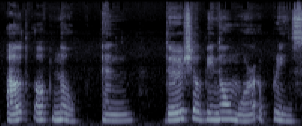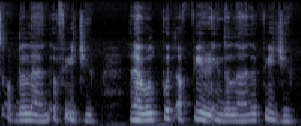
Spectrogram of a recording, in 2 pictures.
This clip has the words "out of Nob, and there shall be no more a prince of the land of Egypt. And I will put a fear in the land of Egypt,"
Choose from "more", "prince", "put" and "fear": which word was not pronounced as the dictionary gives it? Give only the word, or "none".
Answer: fear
